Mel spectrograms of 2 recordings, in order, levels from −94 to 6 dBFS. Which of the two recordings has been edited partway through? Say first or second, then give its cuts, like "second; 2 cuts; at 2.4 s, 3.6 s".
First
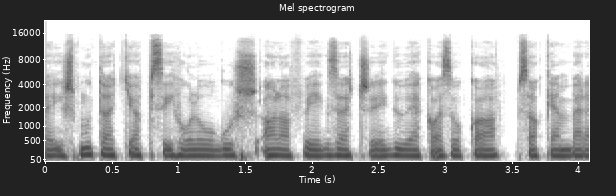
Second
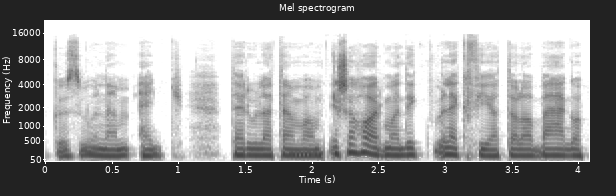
second; 1 cut; at 2.1 s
